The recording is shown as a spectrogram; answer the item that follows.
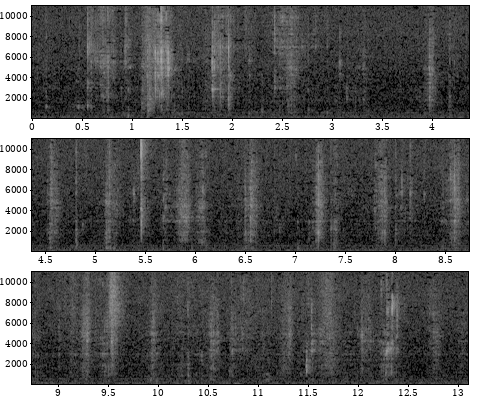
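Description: Faint crunching clicks of a person biting and chewing a raw Congo Peach chilli pod, scattered irregularly throughout.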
